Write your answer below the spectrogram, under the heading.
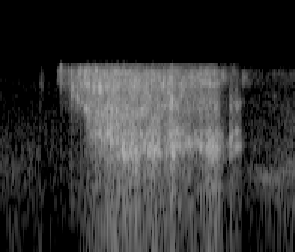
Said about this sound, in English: I pour water to ground, so that as it falls upon the fertile ground, it will take root and then spring up and grow.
